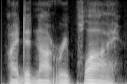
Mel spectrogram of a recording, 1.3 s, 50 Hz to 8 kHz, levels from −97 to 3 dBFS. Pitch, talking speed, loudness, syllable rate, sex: 90 Hz, 190 wpm, -17 LUFS, 4.6 syllables/s, male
